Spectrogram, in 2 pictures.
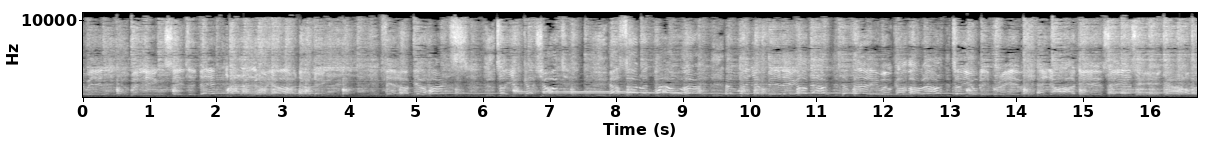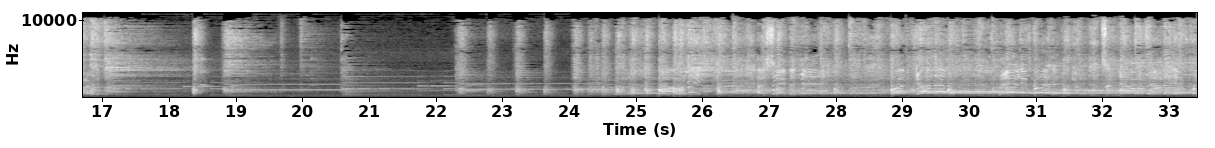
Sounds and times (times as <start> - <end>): Music: 0.0 - 33.4.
